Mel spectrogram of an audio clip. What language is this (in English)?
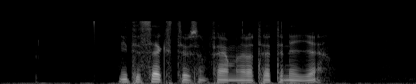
Swedish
